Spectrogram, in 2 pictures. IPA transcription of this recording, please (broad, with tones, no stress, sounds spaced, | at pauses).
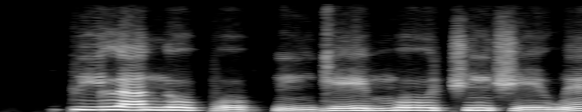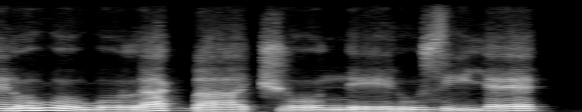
p i˦ l a˦ n o˦˨ p oː˨ k͡p ĩ˨ ɡ eː˧ m oː˧ t͡ʃ ĩ˧ ʃ eː˨ w ɛ̃˧ ɾ o˦ w o˨ w o˨ l a˦ ɡ͡b aː˨ t͡ʃ oː˧ n eː˨ ɾ u˧ z i˧ j ɛ˦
